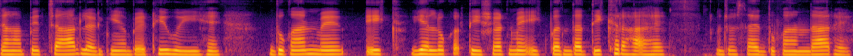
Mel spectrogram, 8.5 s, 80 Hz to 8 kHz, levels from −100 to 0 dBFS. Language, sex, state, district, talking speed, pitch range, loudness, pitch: Hindi, female, Goa, North and South Goa, 160 wpm, 185-200 Hz, -20 LUFS, 195 Hz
